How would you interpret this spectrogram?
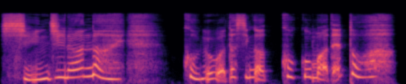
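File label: BREAK Japanese, Voice; GF Alarm; EVO3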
